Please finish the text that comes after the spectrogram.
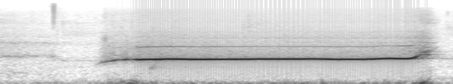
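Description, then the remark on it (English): A single long, steady whistle held at one high pitch for about a second and a half, loud, rising slightly at the start and ending with a brief upward flick. “… is going to whistle out.”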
